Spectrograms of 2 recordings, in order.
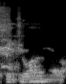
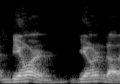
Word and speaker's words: Bjorndal: So your last name's not Bjorndal. I always thought it was Bjorndal, but you said you didn't pronounce the J. No, Bjorndal.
